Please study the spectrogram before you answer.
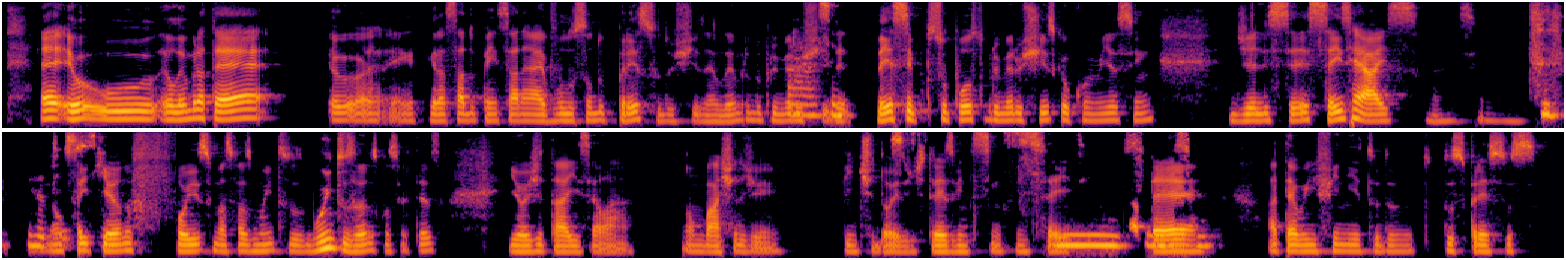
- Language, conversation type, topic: Portuguese, unstructured, Qual comida típica da sua cultura traz boas lembranças para você?
- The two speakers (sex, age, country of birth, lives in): female, 25-29, Brazil, Italy; male, 25-29, Brazil, Italy
- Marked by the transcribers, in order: tapping; laugh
